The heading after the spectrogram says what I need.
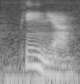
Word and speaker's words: piña: The word for pineapple, to make a pina colada, as we say in English, is pronounced for pineapple, piña.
